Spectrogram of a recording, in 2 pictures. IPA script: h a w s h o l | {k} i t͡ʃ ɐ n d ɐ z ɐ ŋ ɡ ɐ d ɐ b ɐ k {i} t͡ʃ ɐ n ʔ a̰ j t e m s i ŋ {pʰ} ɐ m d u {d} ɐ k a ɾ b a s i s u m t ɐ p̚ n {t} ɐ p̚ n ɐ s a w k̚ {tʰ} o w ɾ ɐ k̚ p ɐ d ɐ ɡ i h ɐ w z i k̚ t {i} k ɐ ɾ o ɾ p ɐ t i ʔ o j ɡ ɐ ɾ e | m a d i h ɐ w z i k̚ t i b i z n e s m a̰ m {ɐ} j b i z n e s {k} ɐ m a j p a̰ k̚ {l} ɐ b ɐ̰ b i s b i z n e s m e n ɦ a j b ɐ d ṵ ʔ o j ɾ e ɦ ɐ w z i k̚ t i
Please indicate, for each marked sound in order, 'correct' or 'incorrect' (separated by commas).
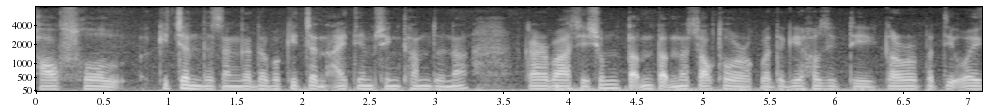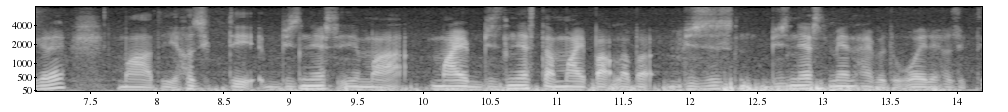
correct, correct, incorrect, incorrect, correct, correct, correct, incorrect, incorrect, correct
